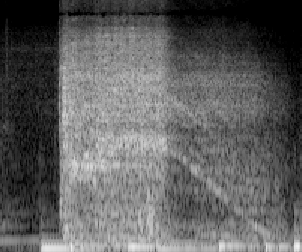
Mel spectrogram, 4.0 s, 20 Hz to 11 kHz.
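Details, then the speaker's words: C10 longbed V8 after upgrade from generic mini torque starter to PowerMaster 9400 2.5 kW starter, fixing heat-soak no-start: short crisp crank, catches right away into lumpy idle with blips; flex plate teeth intact, healthy starter. "inspecting afterwards we still have all the teeth on the flex plate good signs it looked like it was coming in and out on the Bendix like it should I'm going to call that a success"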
